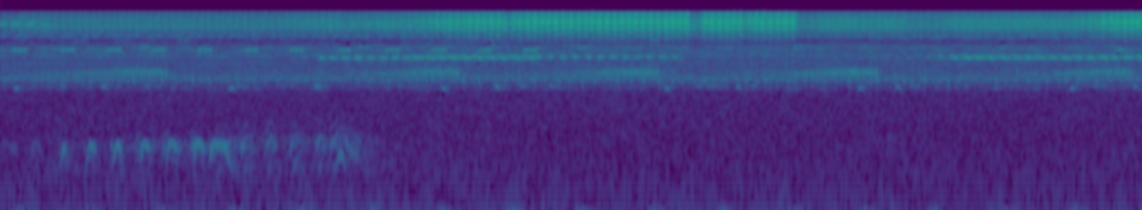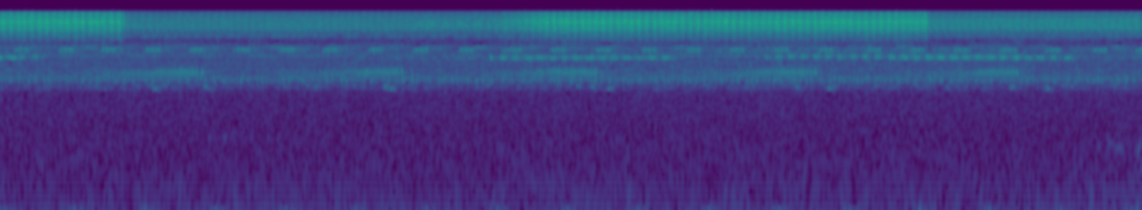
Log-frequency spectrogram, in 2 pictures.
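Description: A night chorus of insects, high-pitched chirps and buzzes repeating in several overlapping rhythms, swelling and dropping in loudness several times. Near the start a low, rapidly pulsed trill-like call from an animal runs for about four seconds.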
